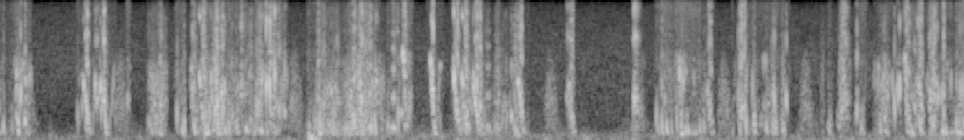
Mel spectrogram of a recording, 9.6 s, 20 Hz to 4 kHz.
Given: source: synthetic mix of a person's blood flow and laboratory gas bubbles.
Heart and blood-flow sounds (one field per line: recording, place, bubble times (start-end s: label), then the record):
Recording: Doppler ultrasound of blood flow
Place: subclavian vein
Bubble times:
0.00-0.32 s: bubbles
0.76-1.17 s: bubbles
1.26-1.31 s: bubbles
1.47-1.68 s: bubbles
1.74-1.85 s: bubbles
1.89-2.89 s: bubbles
3.06-4.13 s: bubbles
4.27-4.44 s: bubbles
4.50-5.29 s: bubbles
5.66-5.77 s: bubbles
6.32-6.45 s: bubbles
6.54-7.17 s: bubbles
7.32-7.90 s: bubbles
8.27-8.34 s: bubbles
8.37-8.52 s: bubbles
8.54-8.68 s: bubbles
8.73-9.65 s: bubbles
From the record:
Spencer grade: 4 (maximum detectable bubble signal sounding continuously throughout systole and diastole of every cardiac period, and overriding the amplitude of the normal cardiac signals)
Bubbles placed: anywhere in the cardiac cycle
